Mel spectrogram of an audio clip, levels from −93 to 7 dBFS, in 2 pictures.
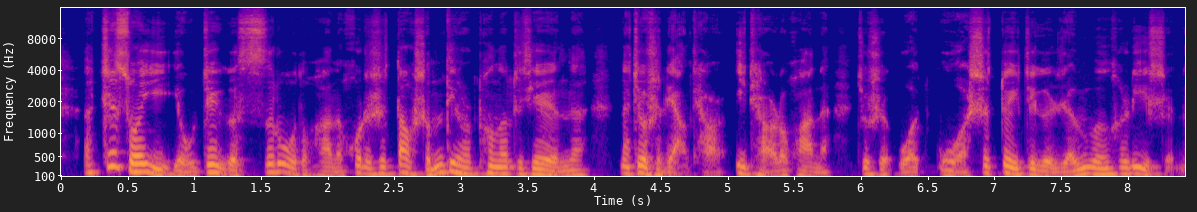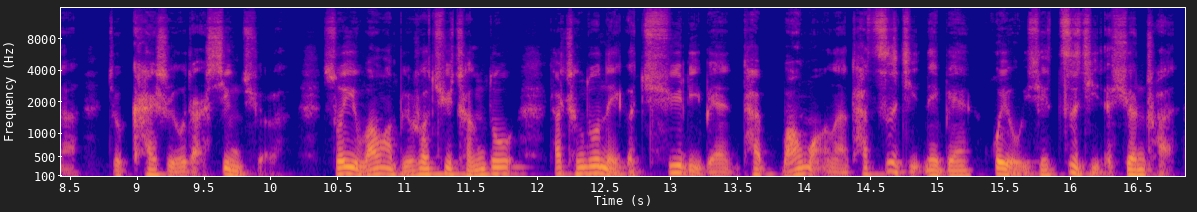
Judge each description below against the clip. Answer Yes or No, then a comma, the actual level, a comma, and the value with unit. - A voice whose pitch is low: Yes, low, 125 Hz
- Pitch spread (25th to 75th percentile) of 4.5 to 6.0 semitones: Yes, average, 5.1 semitones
